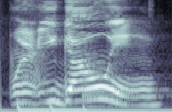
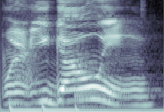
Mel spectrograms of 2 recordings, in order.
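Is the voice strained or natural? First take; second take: strained; strained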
